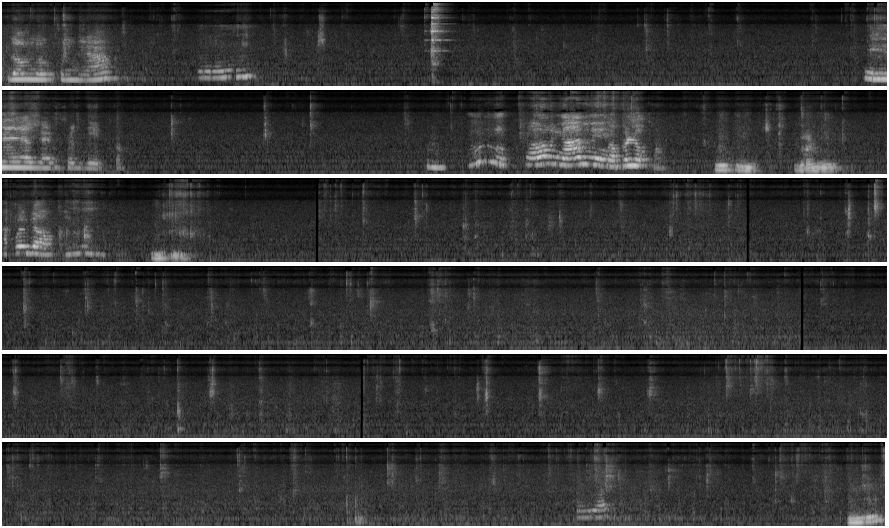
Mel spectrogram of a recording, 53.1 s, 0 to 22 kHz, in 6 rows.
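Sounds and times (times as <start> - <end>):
small eating clicks: 0.0 - 19.9, 20.9 - 53.0
people chewing crispy food: 0.0 - 53.0.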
